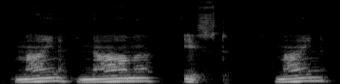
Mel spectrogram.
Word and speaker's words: Name: Now you can see, obviously it's spelled the same as name in English, but we're saying Name, pronouncing the E, and the A is kind of like an R sound.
